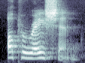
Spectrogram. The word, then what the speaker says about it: operation: Operation. Operation. That third syllable is stressed.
